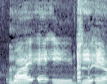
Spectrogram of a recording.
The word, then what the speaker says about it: Iaeger: Yaegar. That is really close. That is really close. it's IAEGER. That was pretty close, though.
